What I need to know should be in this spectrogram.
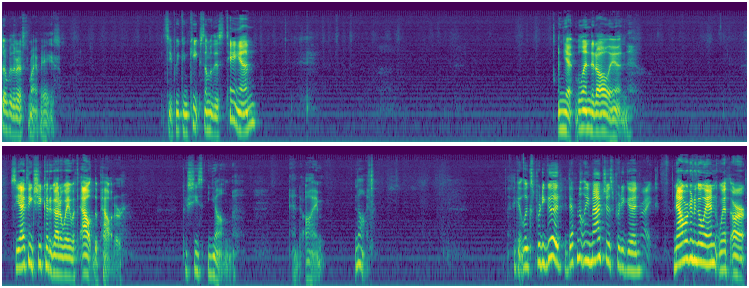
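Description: A middle-aged woman talks calmly and close to a microphone, with pauses.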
